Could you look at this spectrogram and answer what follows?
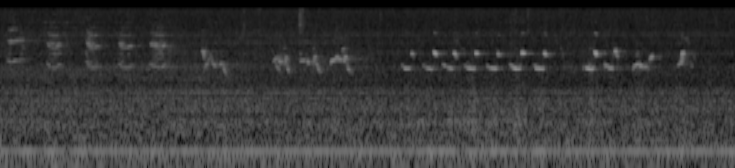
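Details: Wild Northern mockingbird in Texas, a bird that chases hawks from its territory, singing sharp chirped notes that change to a run of quick repeated down-slurred phrases, with a constant low hum behind.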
